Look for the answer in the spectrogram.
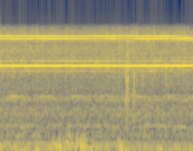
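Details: Running engine with steady high-pitched buzz that changes pitch when the area is tapped; owner first suspected a leaking gasket, culprit was a loose intake manifold cover, fixed by tightening all bolts.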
